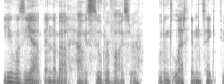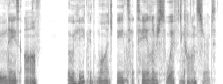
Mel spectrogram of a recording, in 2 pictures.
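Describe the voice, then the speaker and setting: Man acting as a friendly bartender, ASMR roleplay, very deep voice, gravelly creak, gossipy, easygoing, casual storytelling. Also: very animated, mellow, no echo, heavily acted. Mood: amused, gossipy. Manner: gossipy, unhurried, colloquial. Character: chatty, amused male bartender, easygoing and friendly.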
